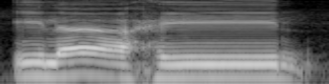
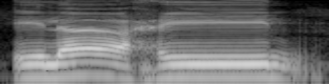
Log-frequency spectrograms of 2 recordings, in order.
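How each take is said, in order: Both takes have the same delivery.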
